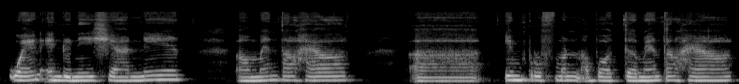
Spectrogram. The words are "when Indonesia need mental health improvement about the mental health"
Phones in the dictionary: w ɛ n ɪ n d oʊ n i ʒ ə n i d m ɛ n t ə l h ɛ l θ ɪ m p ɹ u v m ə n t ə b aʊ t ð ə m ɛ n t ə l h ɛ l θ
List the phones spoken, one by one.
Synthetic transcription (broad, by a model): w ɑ n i n d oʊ n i s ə n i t m ɛ n t ə l h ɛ l t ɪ m p ɹ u f m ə n ə b aʊ t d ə m ɛ n t ə l h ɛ l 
